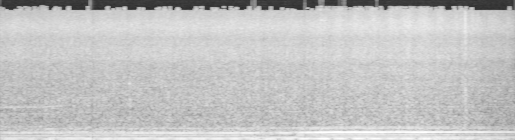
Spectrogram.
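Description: Steady low drone of a fishing boat's motor as it travels on to the next net. The deep humming engine runs loud and unbroken throughout, with a faint wash of water and no voices.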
